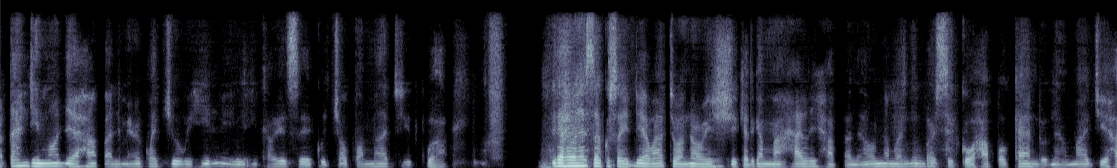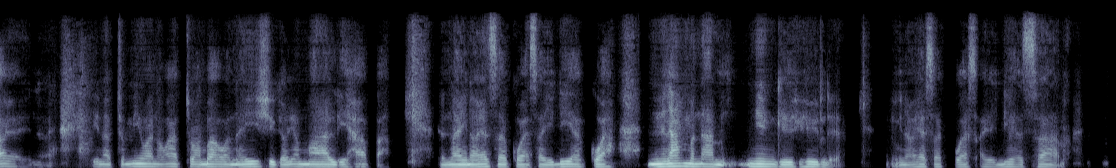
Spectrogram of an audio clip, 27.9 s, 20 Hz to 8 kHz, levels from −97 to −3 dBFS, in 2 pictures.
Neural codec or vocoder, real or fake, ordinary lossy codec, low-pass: codec, 16 kHz, 1.1 kbps, Voila-Tokenizer; fake; AAC, 48 kbps; 7.2 kHz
